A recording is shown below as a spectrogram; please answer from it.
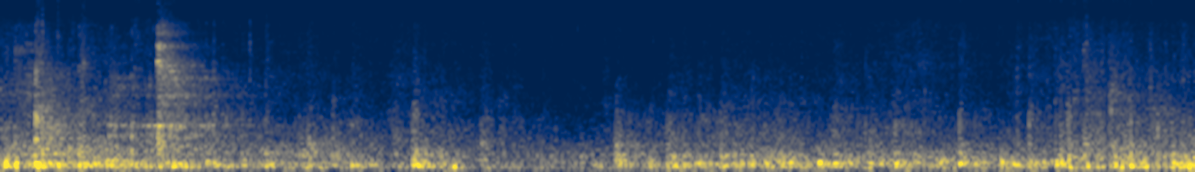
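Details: Low wind buffeting on the microphone, with scattered thumps and rustling outdoors, and no clear animal calls.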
